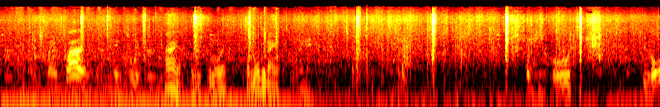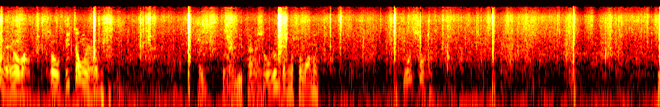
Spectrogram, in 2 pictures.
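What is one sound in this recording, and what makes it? A hoe chops into soil with dull thuds.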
